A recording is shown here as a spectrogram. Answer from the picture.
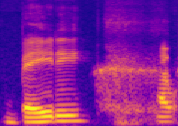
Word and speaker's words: Beatty: It's pronounced Beatty, by the way. Beatty.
